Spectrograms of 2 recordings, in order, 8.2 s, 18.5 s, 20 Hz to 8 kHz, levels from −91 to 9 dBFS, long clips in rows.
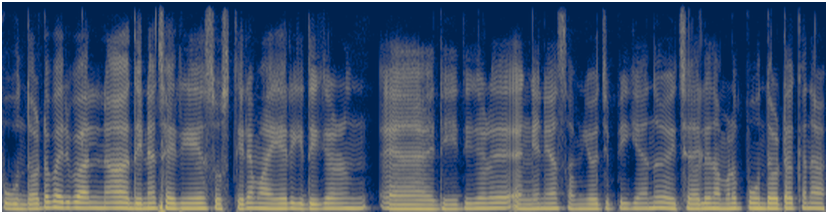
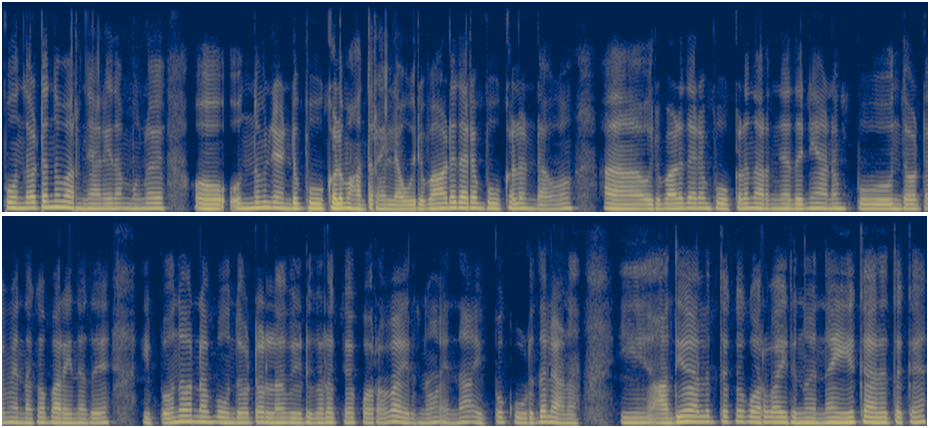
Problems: none marked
